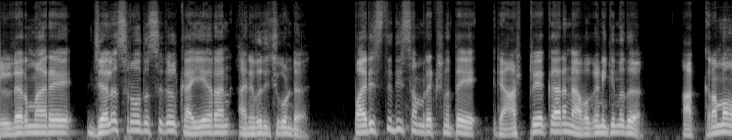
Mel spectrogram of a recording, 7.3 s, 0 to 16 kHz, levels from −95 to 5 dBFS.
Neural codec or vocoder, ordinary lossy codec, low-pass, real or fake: codec, 44.1 kHz, 7.8 kbps, Pupu-Codec; Opus, 32 kbps; 14.4 kHz; fake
